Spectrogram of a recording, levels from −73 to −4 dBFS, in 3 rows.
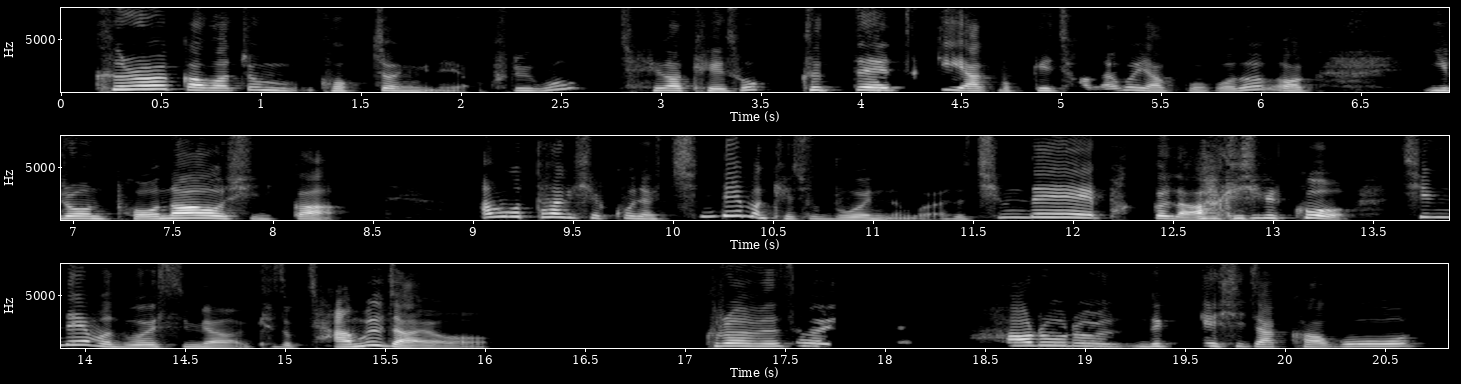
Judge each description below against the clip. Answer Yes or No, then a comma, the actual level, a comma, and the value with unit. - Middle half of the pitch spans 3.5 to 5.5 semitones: No, wide, 6.2 semitones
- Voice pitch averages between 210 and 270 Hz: Yes, high, 225 Hz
